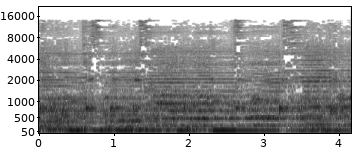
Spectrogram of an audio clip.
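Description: Odia naam sankirtan: men chanting the Hari naam in chorus, with kartal hand cymbals clashing on a steady beat and a mridanga drum keeping time beneath.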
